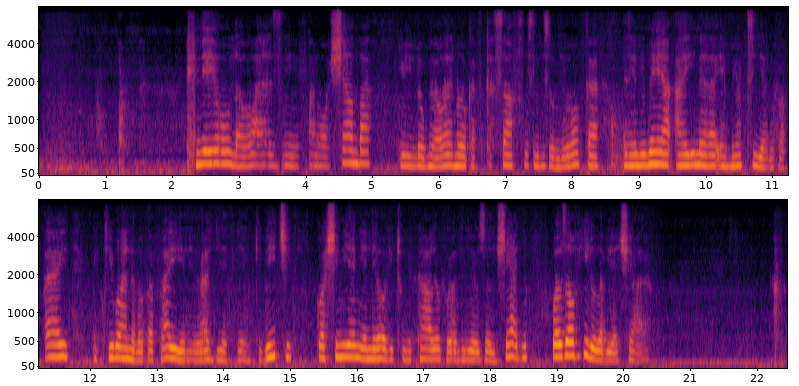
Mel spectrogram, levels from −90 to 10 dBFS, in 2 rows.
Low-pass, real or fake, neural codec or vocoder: 7.2 kHz; fake; codec, 16 kHz in and 24 kHz out, 0.6 kbps, FocalCodec, streaming, 2048 codes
